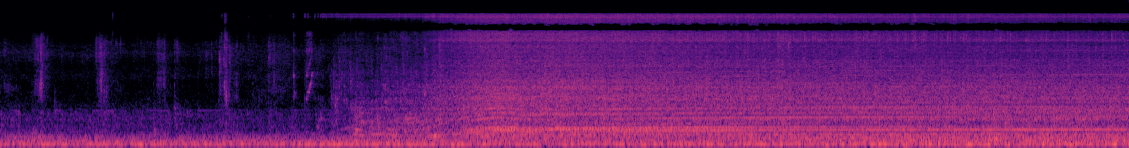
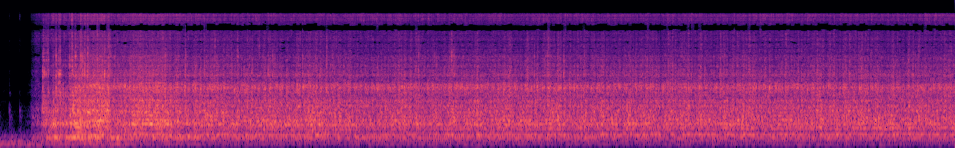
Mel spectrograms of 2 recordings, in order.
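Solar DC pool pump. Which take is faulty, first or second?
second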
